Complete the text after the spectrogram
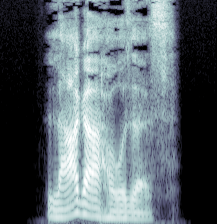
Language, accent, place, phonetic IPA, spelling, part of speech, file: German, Germany, Berlin, [ˈlaːɡɐˌhaʊ̯zəs], Lagerhauses, noun, De-Lagerhauses.ogg
- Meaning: genitive singular of Lagerhaus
